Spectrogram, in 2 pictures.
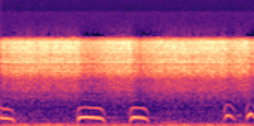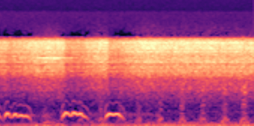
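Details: Nesting great horned owl pair exchanging hoots: three drawn-out low hoots early, followed by rapid stuttering groups of shorter hoots, likely two birds overlapping, against persistent low hum and hiss.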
